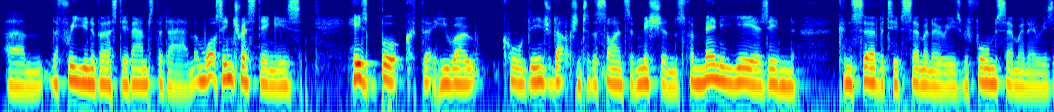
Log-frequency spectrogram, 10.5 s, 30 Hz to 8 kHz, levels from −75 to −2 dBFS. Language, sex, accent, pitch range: English, male, British, 115-135 Hz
